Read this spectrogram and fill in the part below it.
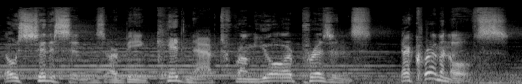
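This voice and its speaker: An actor playing a hard-bitten, vengeful army colonel in a video game, with blunt, forceful phrasing. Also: male voice, mid-range voice, sing-song, slow. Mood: bitter. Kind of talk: video game cutscene dialogue. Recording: reverberant hall with music.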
